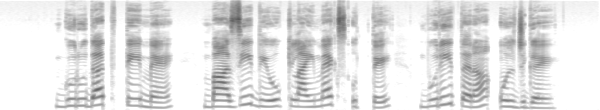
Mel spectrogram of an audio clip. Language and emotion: Punjabi, neutral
